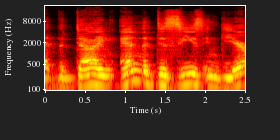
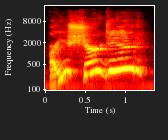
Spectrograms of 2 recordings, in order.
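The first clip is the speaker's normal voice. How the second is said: much higher, louder, doubtful voice; incredulous staff; 5 dB louder than usual. Retold or imitated. Staff doubting the manuscript, high incredulous voice. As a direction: squeak it out in disbelief. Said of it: "they're like".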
